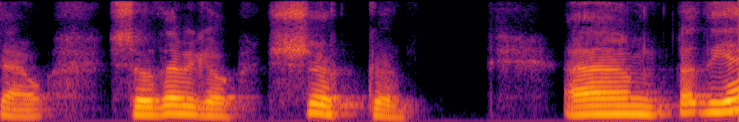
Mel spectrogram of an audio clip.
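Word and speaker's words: Sökö: But what makes it tricky is that both of the letter O's in that word have an umlaut over them, which makes the pronunciation "sucker."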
